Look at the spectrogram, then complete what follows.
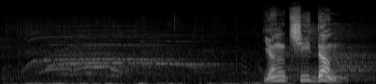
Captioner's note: audience cheering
